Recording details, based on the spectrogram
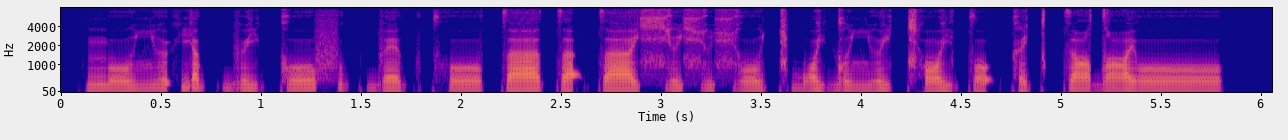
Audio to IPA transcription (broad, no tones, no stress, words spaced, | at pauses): n̪oːʎɵʔjakʷbøj koføkʷbɛːkʷt̪ʰoː t̪a t̪aʔt̪a çəçɵçoːc bɔjɡɔʎɵj cʰɔj t̪ɔʔkact̪ɯ dˤɛjoː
